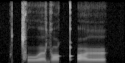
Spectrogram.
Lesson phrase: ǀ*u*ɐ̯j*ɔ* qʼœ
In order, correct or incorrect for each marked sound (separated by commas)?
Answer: incorrect, correct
